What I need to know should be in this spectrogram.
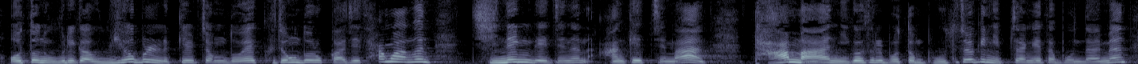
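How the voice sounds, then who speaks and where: A woman gives political analysis on a talk panel, and she talks quickly. Her voice sits fairly high, and she chains her points together in long, assertive run-on sentences. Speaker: panel commentator.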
